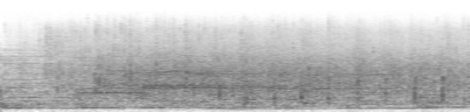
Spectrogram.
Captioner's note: audience applauding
